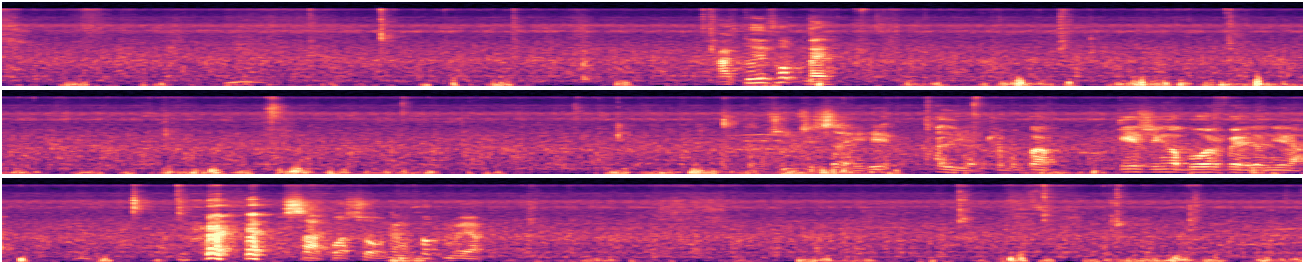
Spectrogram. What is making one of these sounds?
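Men eat with their hands, with soft chewing and smacking sounds close by.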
